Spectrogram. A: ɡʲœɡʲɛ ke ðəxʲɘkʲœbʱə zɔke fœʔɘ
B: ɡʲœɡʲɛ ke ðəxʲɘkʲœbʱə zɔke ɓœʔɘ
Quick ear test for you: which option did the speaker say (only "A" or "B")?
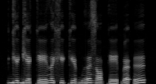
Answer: B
